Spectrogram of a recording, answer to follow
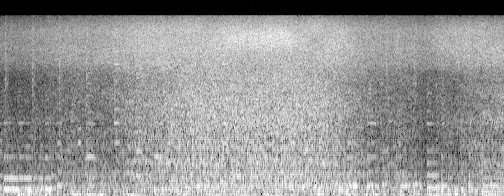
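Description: Rushing water in a rocky mountain stream, swelling to its loudest in the middle and fading again, under background music with a steady low beat.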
